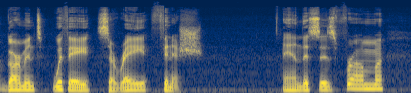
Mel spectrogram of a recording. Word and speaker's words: ciré: You have to emphasize the second syllable, ciré, ciré. It is spelled C-I-R-E.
